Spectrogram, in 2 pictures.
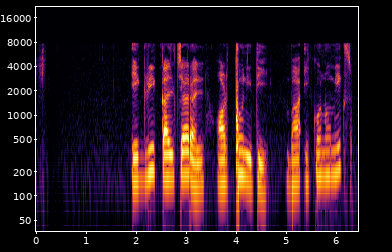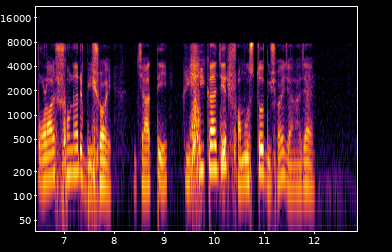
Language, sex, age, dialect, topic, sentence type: Bengali, male, 25-30, Standard Colloquial, banking, statement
